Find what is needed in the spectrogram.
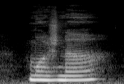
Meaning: maybe, perhaps
- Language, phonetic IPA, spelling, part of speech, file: Czech, [ˈmoʒnaː], možná, adverb, Cs-možná.ogg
